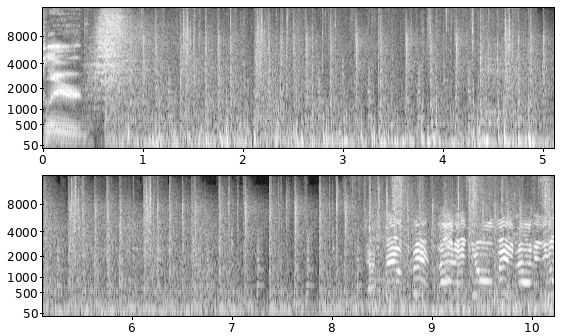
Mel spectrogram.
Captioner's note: galloping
